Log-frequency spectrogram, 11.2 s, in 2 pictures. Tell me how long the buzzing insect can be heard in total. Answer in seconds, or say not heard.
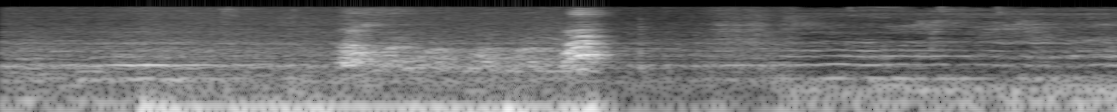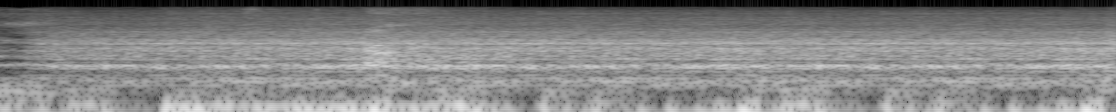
11 s.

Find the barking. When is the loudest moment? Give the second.
3 s.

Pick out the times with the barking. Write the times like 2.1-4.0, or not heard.
0.7-3.1, 6.6-8.0.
